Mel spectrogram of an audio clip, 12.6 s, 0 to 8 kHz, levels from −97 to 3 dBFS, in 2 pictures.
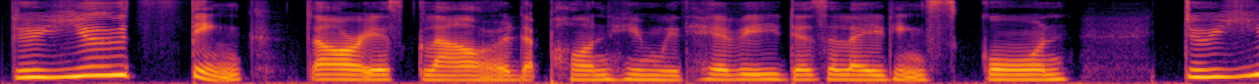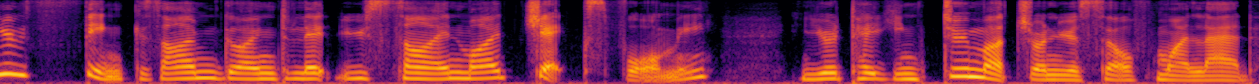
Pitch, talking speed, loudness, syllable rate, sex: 200 Hz, 150 wpm, -18 LUFS, 4.3 syllables/s, female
